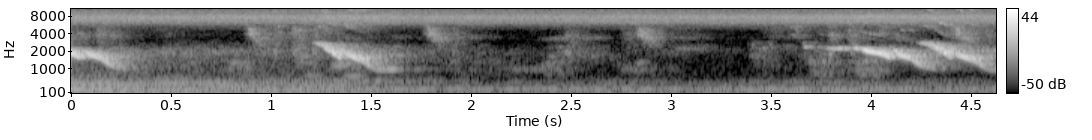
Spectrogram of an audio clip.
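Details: One of two black-naped orioles gives four fluty, downslurred whistles, each dropping sharply in pitch, spaced about one to two seconds apart, over a steady low hum and faint high hiss.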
